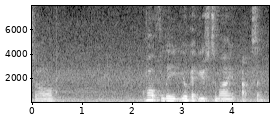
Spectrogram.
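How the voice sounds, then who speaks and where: A woman's voice: sits low, steady tone, slow. An older woman from Lancashire with a broad Lancashire accent, chatting casually at home while she crafts, rambling with many fillers. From Lancashire, England. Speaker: crafting vlogger. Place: home, indoors. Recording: echoey room with faint hiss.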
